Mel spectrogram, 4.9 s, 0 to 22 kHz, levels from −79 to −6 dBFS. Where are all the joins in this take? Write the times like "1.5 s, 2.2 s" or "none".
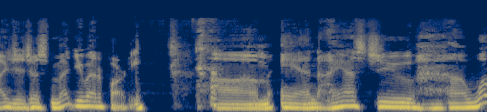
none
